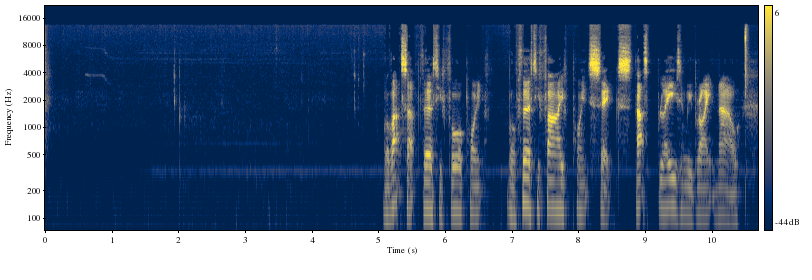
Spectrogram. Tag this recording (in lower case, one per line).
speech
inside a small room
